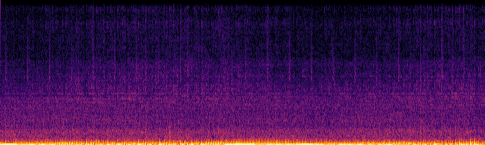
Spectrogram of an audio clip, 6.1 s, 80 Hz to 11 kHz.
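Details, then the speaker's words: Datsun 280Z, very cold start after exhaust leak repair: uneven lumpy idle that wavers instead of settling; air-fuel ratios still jumping, possibly worse than before; cause not found. "It looks like we didn't fix the issue. The air-fuel ratios are still all over the place."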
